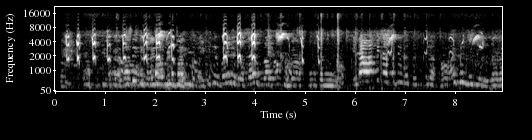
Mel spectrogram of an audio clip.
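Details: Captive grey francolin chicks, raised on traditional desi feed: quick runs of short, sharp, high peeps in bursts, mixed with lower murmuring sounds and brief human voices.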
